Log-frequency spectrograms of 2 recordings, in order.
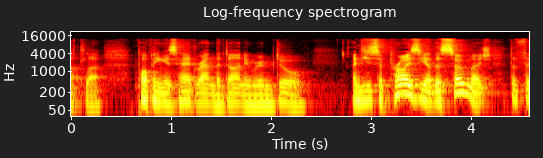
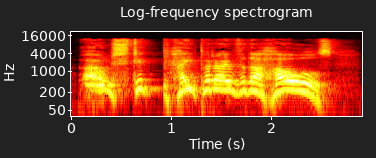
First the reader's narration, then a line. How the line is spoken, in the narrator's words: cried the Lord Chamberlain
